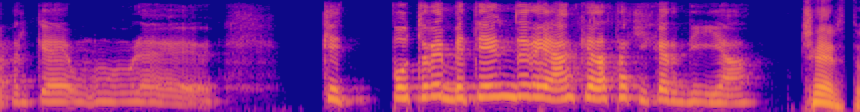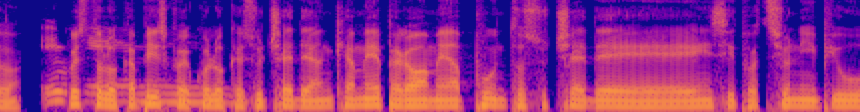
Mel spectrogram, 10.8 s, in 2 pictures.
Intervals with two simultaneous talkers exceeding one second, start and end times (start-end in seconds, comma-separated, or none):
5.6-6.9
